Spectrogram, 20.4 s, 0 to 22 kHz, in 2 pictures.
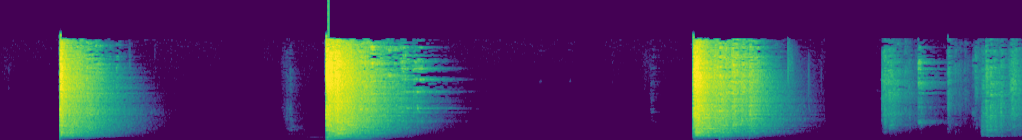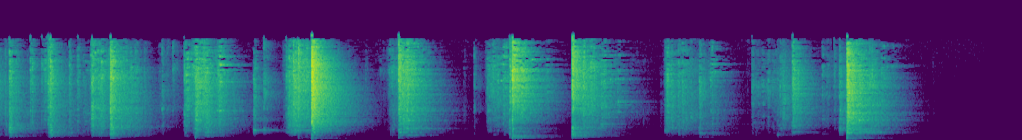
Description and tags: Break Mirror003
44.1/16bit, Breaks huge mirrors.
